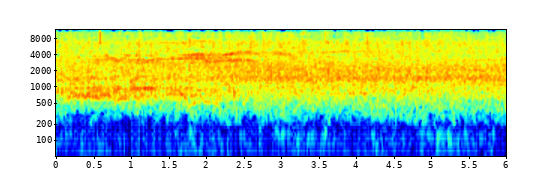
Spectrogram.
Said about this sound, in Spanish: Ven a darle un fuerte y merecido aplauso a nuestros softlines,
